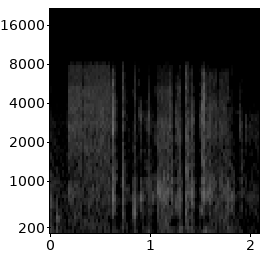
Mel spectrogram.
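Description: Near silence, with faint, irregular clicks of typing on a computer keyboard.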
